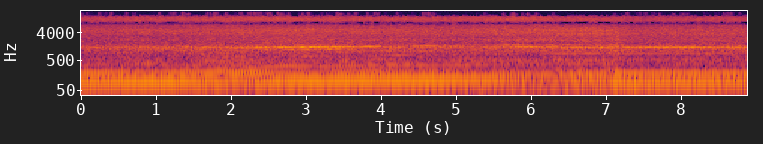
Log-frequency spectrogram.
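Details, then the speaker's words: 1974 VW bus with Subaru 4EAT transmission and chain-drive reversal kit (no chain tensioner, chain slightly stretched), while driving. A thin singing whine over the engine that rises and falls with road speed. Kit maker attributes the whine to the large sprockets' gear tooth profile. "It did perform well, it worked properly. There is some whine that I didn't like, and I'm just worried about the longevity of the chain."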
